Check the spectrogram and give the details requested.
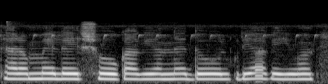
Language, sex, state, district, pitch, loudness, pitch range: Chakma, female, Tripura, Dhalai, 245 Hz, -12 LUFS, 245-255 Hz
